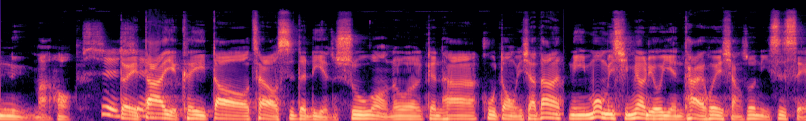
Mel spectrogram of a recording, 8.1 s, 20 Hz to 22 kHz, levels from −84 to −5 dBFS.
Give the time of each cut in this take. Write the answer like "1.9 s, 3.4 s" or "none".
none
